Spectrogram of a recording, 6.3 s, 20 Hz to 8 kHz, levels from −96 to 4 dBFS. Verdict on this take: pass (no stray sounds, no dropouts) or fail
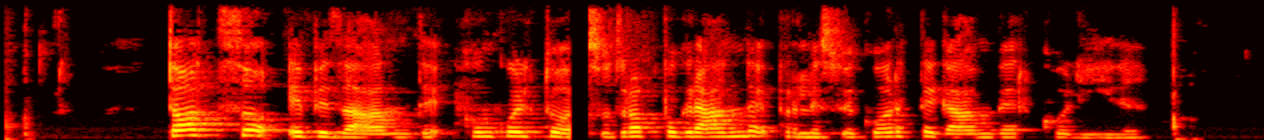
fail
